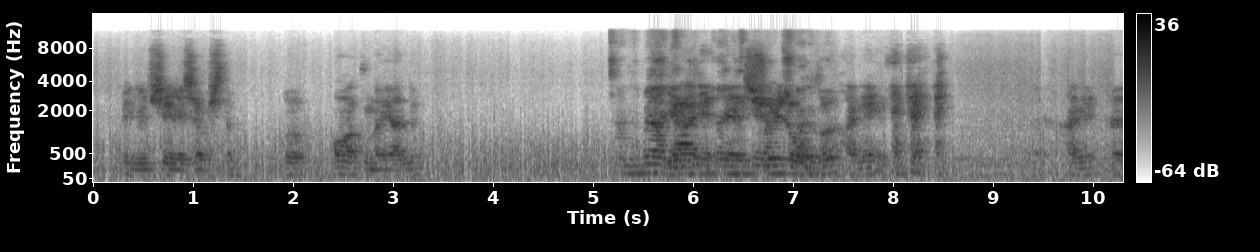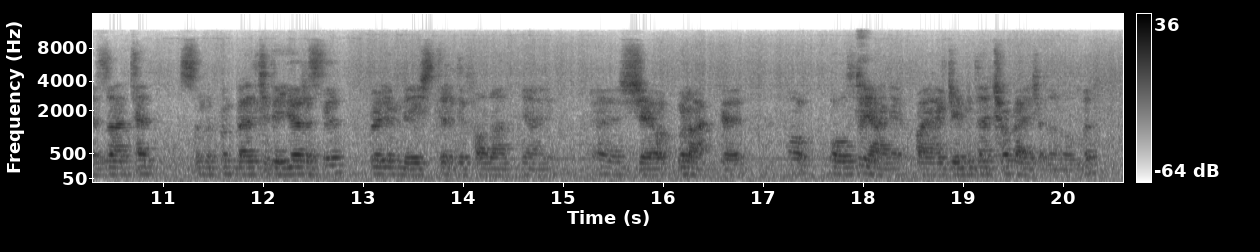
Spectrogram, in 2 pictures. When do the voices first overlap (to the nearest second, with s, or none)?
6 s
